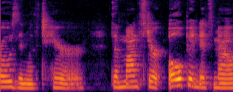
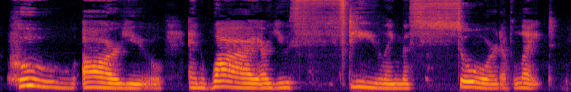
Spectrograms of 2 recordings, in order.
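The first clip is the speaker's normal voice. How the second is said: drawn-out, deliberate, very slow, deep sea-monster voice; 2 semitones lower than usual. Reading a story aloud, the sea serpent calls out to Jack and Annie, in deep booming serpent voice. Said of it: "the sea serpent's deep voice boomed through the cove".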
